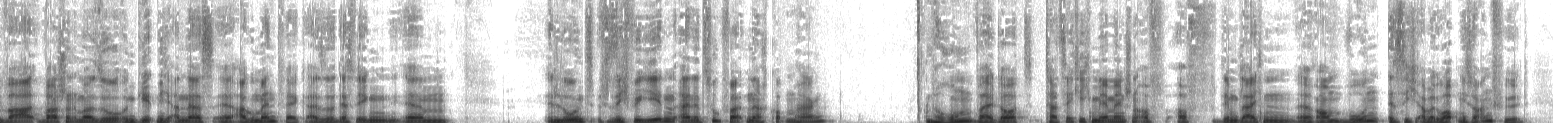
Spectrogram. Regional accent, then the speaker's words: Berlin, Germany; ich bin Berliner

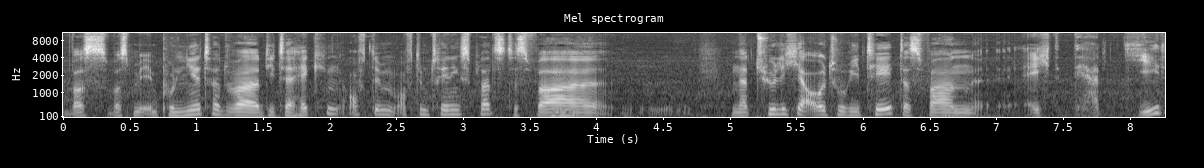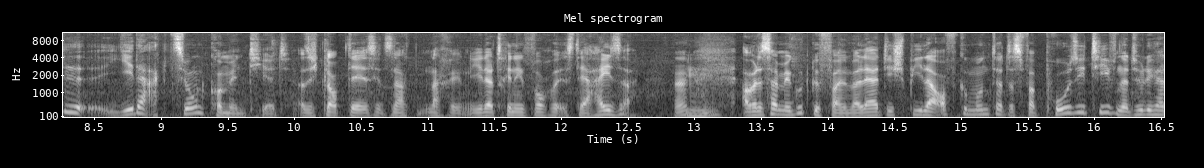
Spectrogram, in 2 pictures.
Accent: Gelsenkirchen, North Rhine-Westphalia, Germany; Ich komme aus dem Pott, gebürtig. Gelsenkirchen, wunderschöne Gelsenkirchen.

